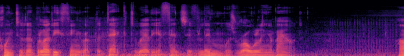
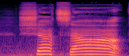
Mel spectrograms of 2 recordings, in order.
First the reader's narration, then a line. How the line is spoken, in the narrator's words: he shouted for the umpteenth time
